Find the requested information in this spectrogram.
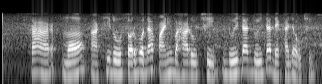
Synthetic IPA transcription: saɾmɔ̃akʰiɾusɔɾbɔd̪apaɽ̃ibaɦaɾut͡ʃʰid̪ujʈad̪ujʈad̪ɛkʰad͡ʒawt͡ʃʰi

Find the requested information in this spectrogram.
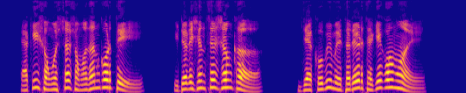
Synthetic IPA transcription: ɛkiʃɔmoʃːaʃɔmad̪ʱankoɾt̪e | iʈaɾeʃanseɾʃɔŋkʰa | d͡ʑɛkobimet̪ʰoɾeɾt̪ʰekekɔmɦɔe

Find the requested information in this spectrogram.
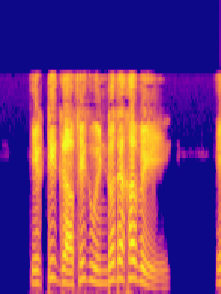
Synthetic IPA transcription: ek̚ʈiɡɾapʰikʋiɳɖod̪ɛkʰabe

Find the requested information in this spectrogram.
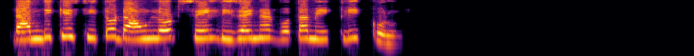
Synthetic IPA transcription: ɖand̪ikest̪ʰit̪oɖawnloɖselɖid͡ʑajnaɾbot̪amejklikːoɾun

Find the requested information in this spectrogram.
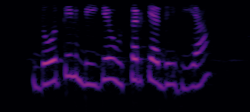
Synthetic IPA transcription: d̪oːt̪ɪnbiːɡeːʊsəɾkɛːd̪eːd̪ɪjaː

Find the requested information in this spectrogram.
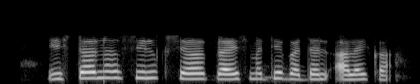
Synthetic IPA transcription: isʈəɾnlsilksəpɾajsməd̪ʱːjebəd̪əla̰lajka

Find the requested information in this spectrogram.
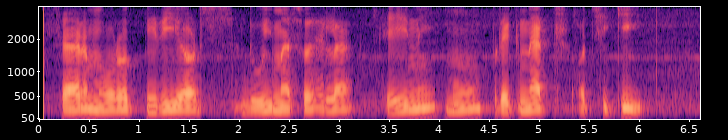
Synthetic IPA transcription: saɾmoɾɔpiɾiɔɖs | d̪ujmasɔɦela | hejnijmũpɾeɡnaʈɔt͡ʃʰiki

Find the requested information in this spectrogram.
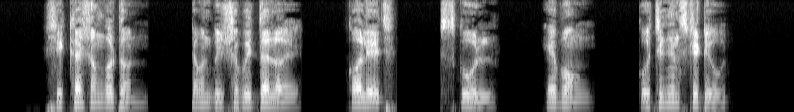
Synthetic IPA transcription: ʃikʰːaʃɔŋɡoʈʰon | d͡ʑɛmonbiʃːobid̪ːalɔe | kɔled͡ʑ | skul | eboŋ | kot͡ɕiŋinsʈiʈiuʈ̚

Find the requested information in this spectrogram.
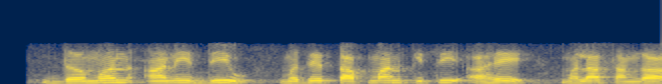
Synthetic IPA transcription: d̪əmənaɽ̃id̪iːʋ | məd̪ʱːjet̪apmankit̪iːʔaɦe | məlasãŋɡa

